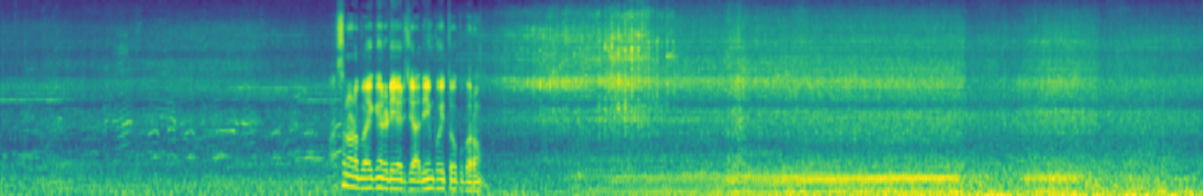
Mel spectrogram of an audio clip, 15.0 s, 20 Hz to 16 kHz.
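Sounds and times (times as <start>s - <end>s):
motorcycle engine running: 6.1s - 15.0s.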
